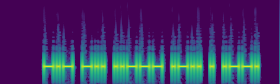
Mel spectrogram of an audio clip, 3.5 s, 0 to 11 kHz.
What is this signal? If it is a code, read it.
Morse code, heard as a keyed tone, about 38 wpm, 700 Hz. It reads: KD2LEP
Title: Speed-Racing Common QSO Phrases Encore - 30wpm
